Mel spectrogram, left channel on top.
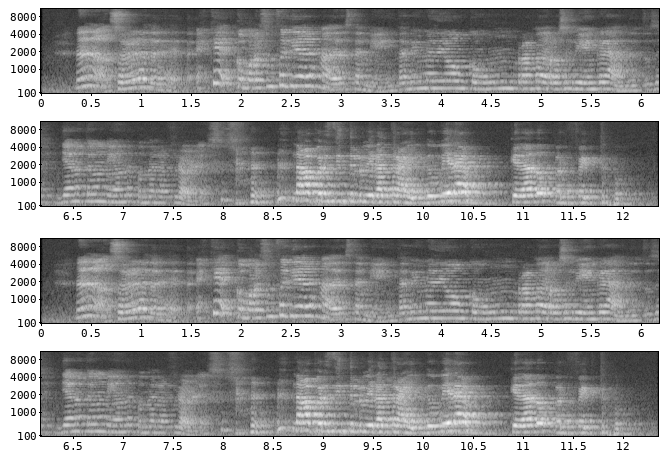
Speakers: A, on the left (about 60°); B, on the right (about 45°).
A: No, no, solo la tarjeta. Es que como recién fue el Día de las Madres también, también me dio un, como un ramo de rosas bien grande, entonces ya no tengo ni dónde ponerle flores.
B: <laughs> No, pero si te lo hubiera traído, hubiera
A: <laughs>
B: quedado perfecto.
